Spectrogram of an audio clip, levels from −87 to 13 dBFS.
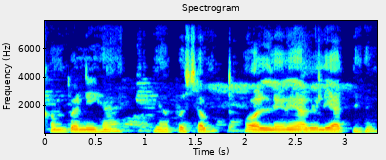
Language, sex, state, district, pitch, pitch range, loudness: Hindi, male, Bihar, Vaishali, 135 Hz, 130-155 Hz, -15 LUFS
